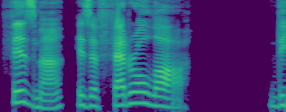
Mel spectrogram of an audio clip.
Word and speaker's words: FSMA: Safety Modernization Act commonly shortened to FSMA and pronounced FISMA is a federal law the US Congress passes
